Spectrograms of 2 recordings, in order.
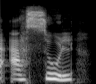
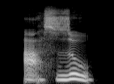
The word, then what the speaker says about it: azul: Y sí, lo sé, la palabra azul suena diferente. La L al final suena como una U y la Z suena como una abeja.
